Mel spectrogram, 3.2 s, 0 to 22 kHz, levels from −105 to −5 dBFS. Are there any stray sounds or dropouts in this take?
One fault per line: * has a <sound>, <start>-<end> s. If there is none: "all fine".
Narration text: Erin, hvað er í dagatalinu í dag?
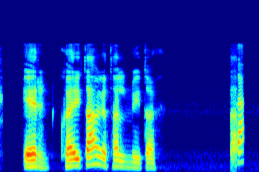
* has a laugh, 2.9-3.1 s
